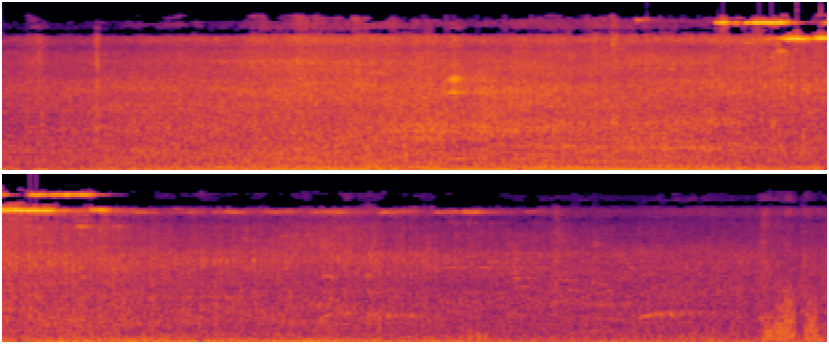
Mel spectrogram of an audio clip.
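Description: Street traffic: a large vehicle's engine rumbling past. It swells over the first couple of seconds and eases off toward the end, with a brief high squeal about six seconds in.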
